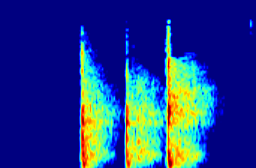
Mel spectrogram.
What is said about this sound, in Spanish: Tocan la puerta de su casa. ¿Quién es?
